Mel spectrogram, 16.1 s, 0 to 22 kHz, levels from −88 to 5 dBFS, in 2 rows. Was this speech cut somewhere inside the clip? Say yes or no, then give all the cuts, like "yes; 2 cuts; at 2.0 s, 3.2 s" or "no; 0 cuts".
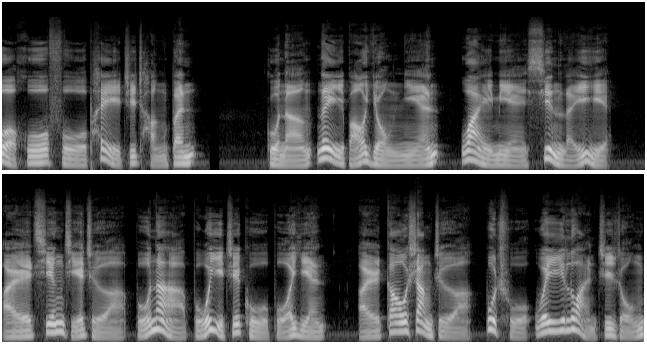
yes; 2 cuts; at 7.9 s, 12.3 s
